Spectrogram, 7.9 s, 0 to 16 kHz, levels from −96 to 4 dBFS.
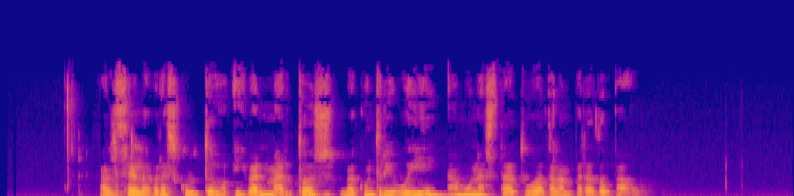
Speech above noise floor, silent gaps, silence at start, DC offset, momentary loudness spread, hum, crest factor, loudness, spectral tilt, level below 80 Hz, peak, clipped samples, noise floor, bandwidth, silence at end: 47 dB; none; 1 s; under 0.1%; 8 LU; none; 20 dB; -22 LUFS; -6 dB/octave; -70 dBFS; -4 dBFS; under 0.1%; -69 dBFS; 11 kHz; 1.55 s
